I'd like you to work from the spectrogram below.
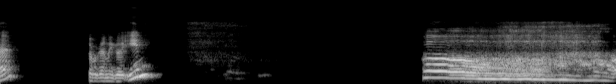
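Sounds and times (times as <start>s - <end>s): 
speech: 0.9s - 2.0s, 4.2s - 6.1s
group exhaling loudly with a voiced groan during a breathing exercise: 4.2s - 6.1s.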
